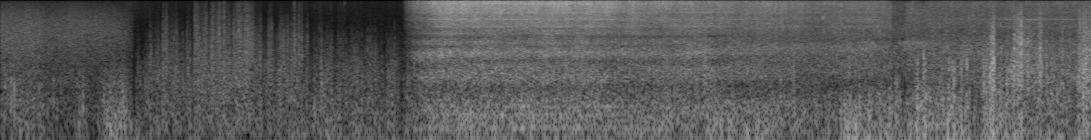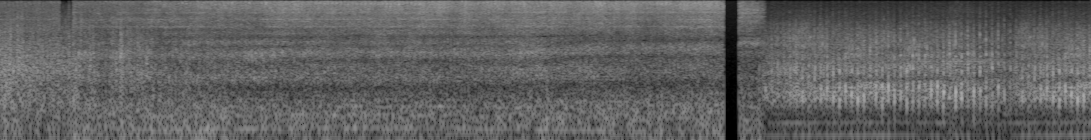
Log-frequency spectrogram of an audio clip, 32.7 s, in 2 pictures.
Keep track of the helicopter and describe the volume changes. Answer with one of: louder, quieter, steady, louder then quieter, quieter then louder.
quieter then louder.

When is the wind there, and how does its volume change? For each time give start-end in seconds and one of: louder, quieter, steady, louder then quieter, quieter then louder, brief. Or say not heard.
0.0-19.7 louder.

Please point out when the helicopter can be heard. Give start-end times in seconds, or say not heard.
6.1-32.6.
